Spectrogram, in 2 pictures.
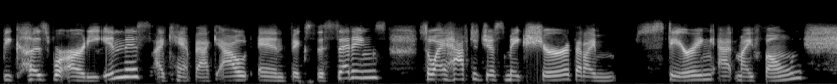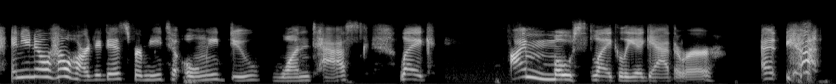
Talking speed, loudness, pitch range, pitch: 170 wpm, -17 LUFS, 190-295 Hz, 220 Hz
